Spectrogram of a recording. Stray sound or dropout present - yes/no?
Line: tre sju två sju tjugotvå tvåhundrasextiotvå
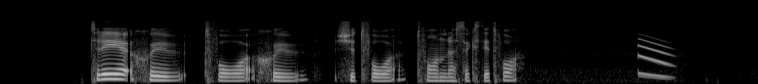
yes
